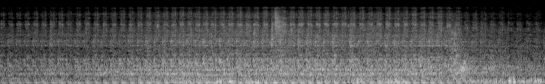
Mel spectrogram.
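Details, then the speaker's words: BS6 Honda Shine fuel-injected single-cylinder bike after new injector fitted to fix missing and starting problems, just started: steady even putter at idle with no stumbles or dropouts; normal idle. "तो ignition on हुआ, एक बार इसे of करेंगे, on करेंगे, start हुई bike. Idol पे छोड़ देना है।"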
